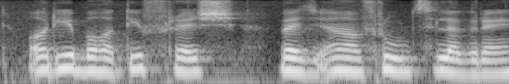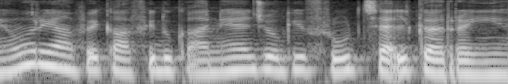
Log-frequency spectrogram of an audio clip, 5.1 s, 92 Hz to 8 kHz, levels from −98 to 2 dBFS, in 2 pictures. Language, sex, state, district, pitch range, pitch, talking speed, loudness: Hindi, female, Chhattisgarh, Rajnandgaon, 180-195 Hz, 185 Hz, 285 wpm, -16 LUFS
